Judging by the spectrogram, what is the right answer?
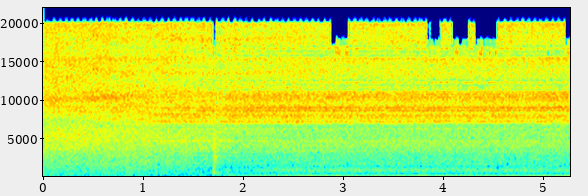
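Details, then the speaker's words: D KIEI 50-litre "silent" air compressor, blow-off valve needle pulled by hand: loud, steady, sustained rushing hiss of tank air venting. Normal blow-off valve air dump. "If you pull that, it's going to make a load of noise now. It's going to be dumping air. It's really simple."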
